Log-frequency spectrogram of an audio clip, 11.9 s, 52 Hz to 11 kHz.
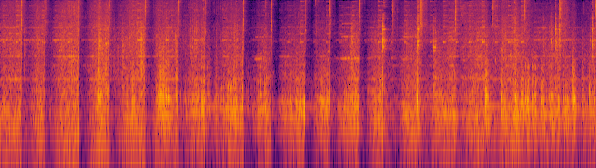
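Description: GE C44-9W diesel locomotives rolling slowly past, their wheels on the track making a rapid, uneven series of clicks and knocks over a rumble.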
